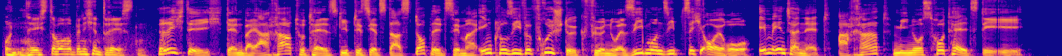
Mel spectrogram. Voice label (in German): Werbung; Achat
